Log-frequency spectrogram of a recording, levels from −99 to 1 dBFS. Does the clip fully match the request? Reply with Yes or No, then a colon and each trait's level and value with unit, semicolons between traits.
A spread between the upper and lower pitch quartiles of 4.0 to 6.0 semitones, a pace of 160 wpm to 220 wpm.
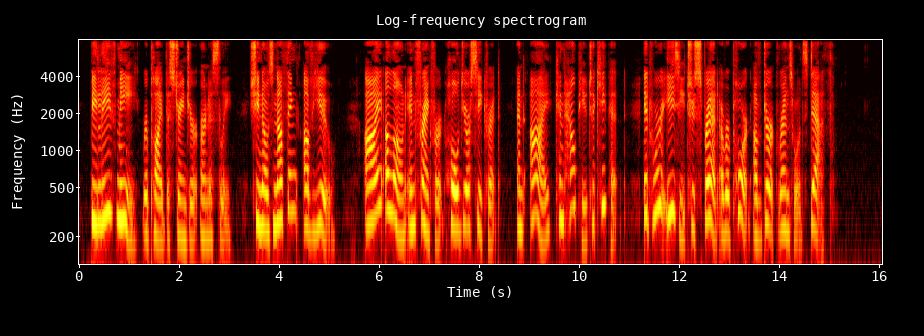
No: average, 5.3 semitones; average, 150 wpm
